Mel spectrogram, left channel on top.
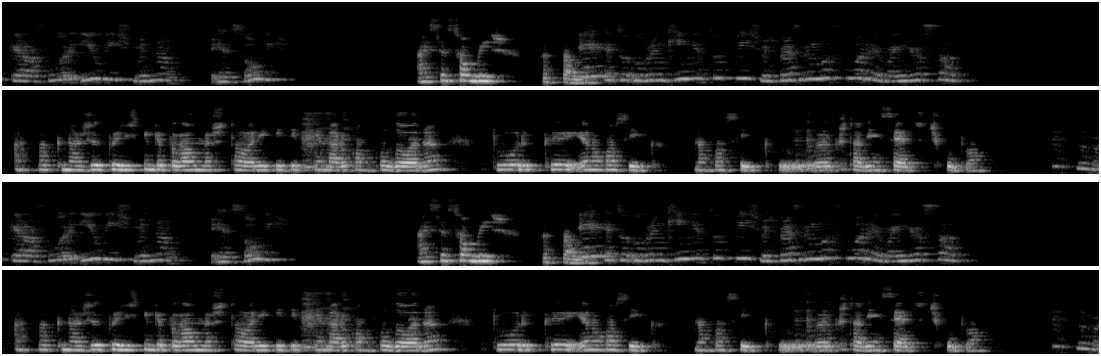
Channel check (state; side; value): normal; both; correlation 0.97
